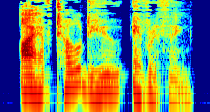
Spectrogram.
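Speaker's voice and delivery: ordinary delivery, nothing marked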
